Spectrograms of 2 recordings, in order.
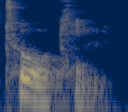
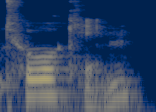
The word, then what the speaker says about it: talking: So the next exercise, I like walking and talking. Now you'll notice that in both of these words, walking and talking, we have the L, which isn't produced.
